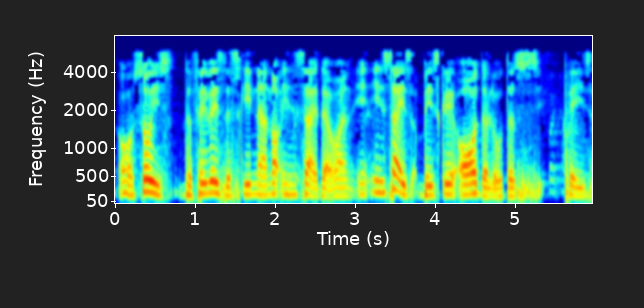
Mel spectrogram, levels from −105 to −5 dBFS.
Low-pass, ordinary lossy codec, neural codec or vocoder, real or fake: 7.2 kHz; MP3, 24 kbps; autoencoder, 48 kHz, 128 numbers a frame, DAC-VAE, trained on Japanese speech; fake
